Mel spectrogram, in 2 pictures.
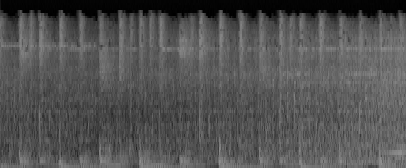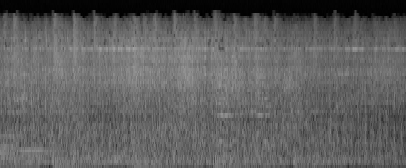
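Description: Background music with a pulsing bass beat, mixed with the rotor and engine noise of a low-flying Chinook tandem-rotor helicopter, which grows stronger from about halfway in.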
